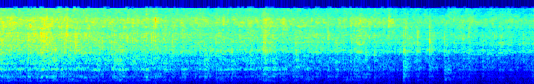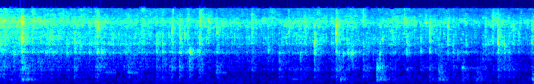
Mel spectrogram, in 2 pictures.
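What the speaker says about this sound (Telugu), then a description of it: "స్టవ్ ఆఫ్ చేసి కొంచెం ఇంగువ, అలాగే కొంచెం కరివేపాకు," Asafoetida and curry leaves tempering in hot oil for cabbage chutney, a loud bright sizzle that gradually fades and thins, with occasional crackles and pops close by and no voices.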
